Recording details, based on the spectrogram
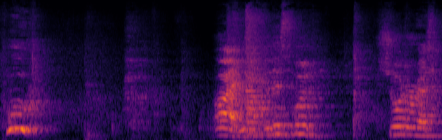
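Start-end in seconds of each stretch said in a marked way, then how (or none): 0.0-0.4 loud breathy exhale after a set; relieved whew. Real, not acted. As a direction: blow out hard, spent.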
